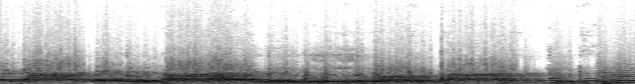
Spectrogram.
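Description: Voices chanting a Hindu devotional hymn, a continuous sung melody of held notes, with musical accompaniment.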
